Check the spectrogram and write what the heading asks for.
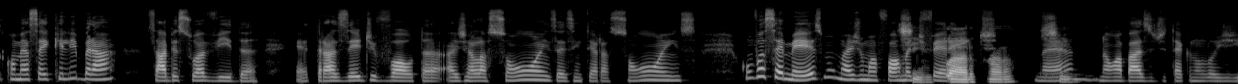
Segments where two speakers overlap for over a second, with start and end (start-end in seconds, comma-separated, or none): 9.0-10.8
